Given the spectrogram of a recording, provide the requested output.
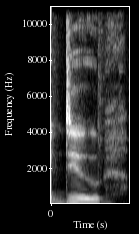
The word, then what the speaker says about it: Doux: big vibes of the Do, THEDOUX, pronounced Do, DOO.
